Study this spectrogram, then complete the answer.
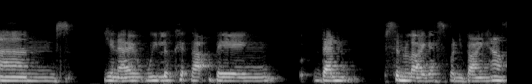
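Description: A woman with a Yorkshire accent speaks fairly slowly at a fairly low pitch, with music in the background. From northern England, Skipton (Yorkshire). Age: 30s. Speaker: charity founder and social worker. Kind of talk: interview. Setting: remote recording from home.

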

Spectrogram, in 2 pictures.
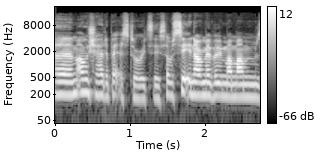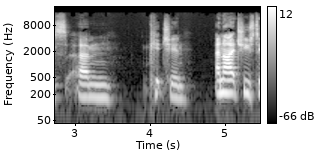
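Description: A woman at medium pitch with a very fast pace, a bright, sharp tone and fairly even intonation, on a very clean recording with a silent background. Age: 30s. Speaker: fashion brand founder and CEO. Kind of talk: casual chat.

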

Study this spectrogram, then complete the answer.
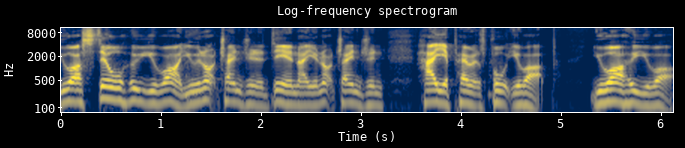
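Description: A man with a London accent and a medium pitch talks at a fairly quick pace with fairly even intonation. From London, England. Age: 50s. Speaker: podcast co-host. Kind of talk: casual chat.

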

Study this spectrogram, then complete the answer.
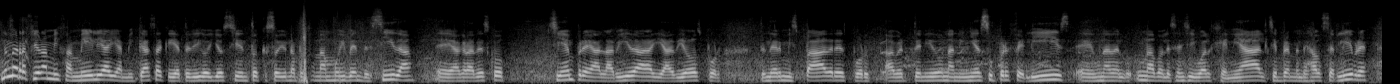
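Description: A woman with a medium-pitched voice speaks at a fairly quick pace and with fairly even intonation over noticeable background noise. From Ecuador, south Quito. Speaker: photographer. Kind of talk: casual chat.

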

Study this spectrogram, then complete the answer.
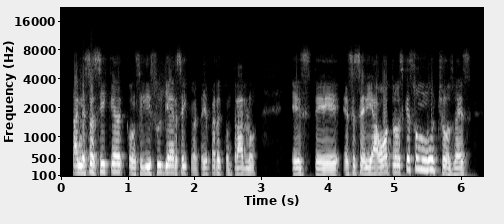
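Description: At a moderate pace, a man speaks with a fairly high pitch and ordinary pitch variation. The sound is dry and close with no echo, and the background is quiet. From Mexico, Torreón, Coahuila. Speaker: fan group founder. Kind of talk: casual chat among fans. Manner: halting, many repetitions.

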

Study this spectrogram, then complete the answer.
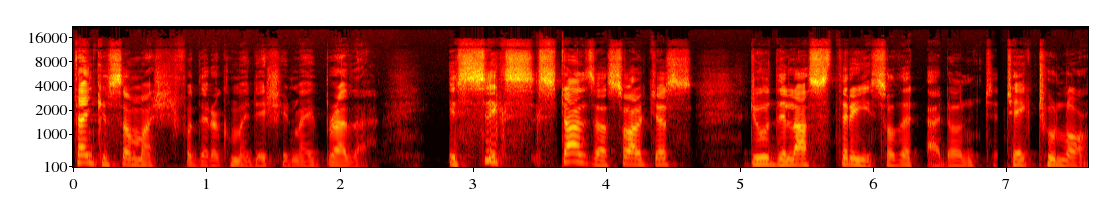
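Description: A man with a bright, sharp tone and fairly high pitch uses lively intonation on a very clean recording with a silent background. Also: moderate pace. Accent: Zulu. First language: Zulu. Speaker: poet and translator. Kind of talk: poetry reading.

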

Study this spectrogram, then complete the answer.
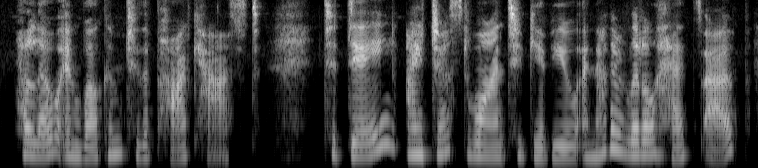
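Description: In a normal speaking voice, a woman talks fairly slowly at a fairly high pitch with ordinary pitch variation, the sound dry and close with no echo. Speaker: podcast host. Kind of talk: interview conversation. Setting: internet call. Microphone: new mic too close, popping P's and T's.

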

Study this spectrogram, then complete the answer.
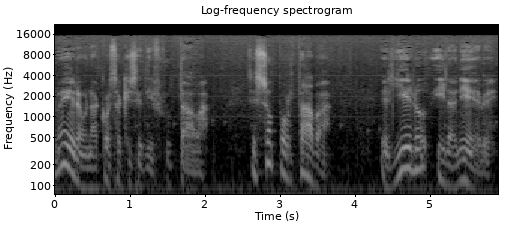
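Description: The man talks extremely slowly. There is a slight breathiness to his voice. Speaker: mountaineer. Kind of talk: interview. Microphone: too far from mic.

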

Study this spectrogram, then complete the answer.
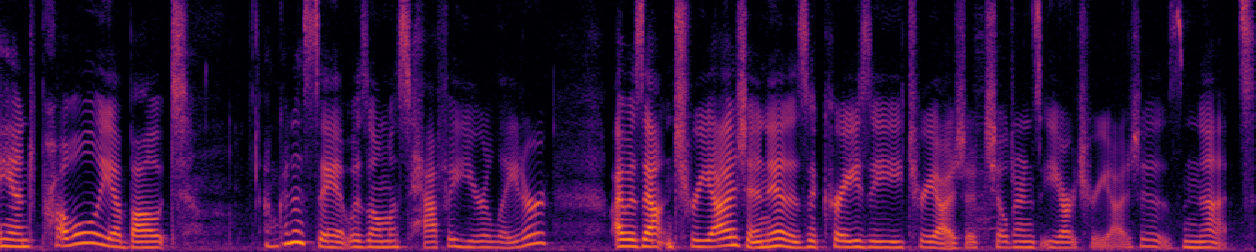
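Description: A woman's unremarkable speaking voice with an American accent, medium in pitch, fairly slow, with ordinary pitch variation. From Nebraska, rural US Midwest. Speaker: trauma nurse coordinator. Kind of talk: podcast interview. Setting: studio.

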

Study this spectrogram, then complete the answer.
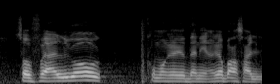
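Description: A man is speaking. His pace is fairly quick. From Puerto Rico. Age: young. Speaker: reggaeton singer. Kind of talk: interview.

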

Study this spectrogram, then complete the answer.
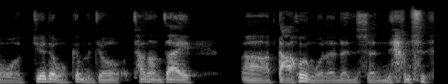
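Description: Recorded very cleanly against a silent background, a man with an unremarkable speaking voice talks at a moderate pace with lively intonation. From Taiwan, Chiayi. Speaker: staff scientist at biotech startup. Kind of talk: interview.

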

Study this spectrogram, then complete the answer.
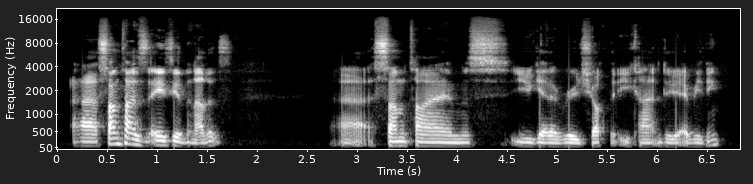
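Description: With an Australian accent, a man speaks at a moderate pace with a fairly low pitch and ordinary pitch variation. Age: 20s. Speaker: teacher, DJ and former youth minister. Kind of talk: casual interview.

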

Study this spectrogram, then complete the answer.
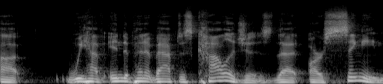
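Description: A man speaks at a medium pitch and a moderate pace, in an ordinary speaking voice. His intonation is lively. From British Columbia, Canada. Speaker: missionary music teacher. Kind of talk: religious podcast interview.

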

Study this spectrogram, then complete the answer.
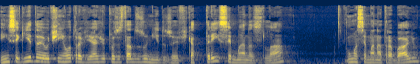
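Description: A man's pitch varies in an ordinary way as he talks fairly quickly. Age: 20s. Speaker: podcast host. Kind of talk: monologue rant. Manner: halting.

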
